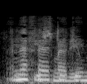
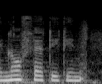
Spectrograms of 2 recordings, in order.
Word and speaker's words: Nefertiti: És Nefertitinek Nefertiti, Nofertiti, Nofretete, többféleképpen ejtik a nevét, egyszerűen azért, mert két szóból lett összetéve. Az egyik szó a Nefer, vagy Nofer formájában élt tovább a kopt nyelvben.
